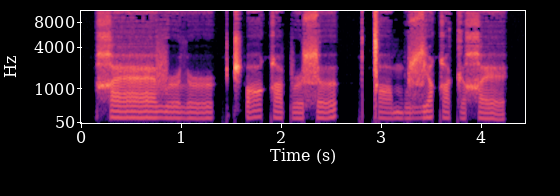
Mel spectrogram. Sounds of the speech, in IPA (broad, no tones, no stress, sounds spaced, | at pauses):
χ æː v ə˞ l ə˞ | t͡ʃʼ ɑ q ɛ p ə˞ ɬ ə | ǀ ɑ m u ɮ i q ɛ k ɪ χ ɛ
